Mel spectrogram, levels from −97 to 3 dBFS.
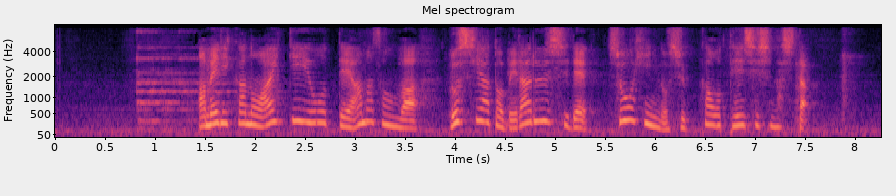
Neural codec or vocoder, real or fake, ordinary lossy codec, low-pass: vocoder, 22.05 kHz, 80 mel bands, WaveNeXt; fake; AAC, 32 kbps; 7.2 kHz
